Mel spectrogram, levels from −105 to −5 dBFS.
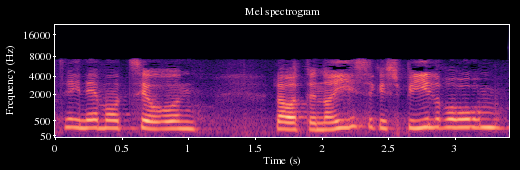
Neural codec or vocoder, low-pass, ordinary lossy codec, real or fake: codec, 16 kHz, 0.8 kbps, ZipCodec; 7.2 kHz; MP3, 48 kbps; fake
